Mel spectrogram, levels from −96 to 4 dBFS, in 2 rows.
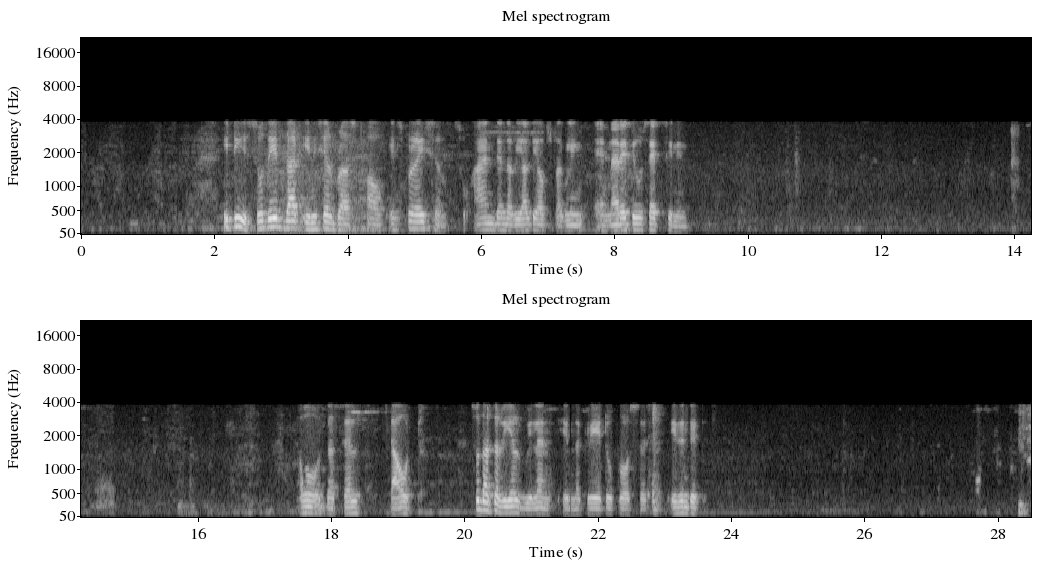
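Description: Speech carried over a narrowband Bluetooth CVSD headset codec, whose one-bit-per-sample delta coding follows the waveform with an adapting step, a sound that fits a 64 kbps CVSD link. The result is plainly audible: nothing above 4 kHz, scratchy s sounds, distortion where loud high sounds outrun the step, and a granular hiss under the voice. Between 21.58 and 21.61 s there is also unconcealed Bluetooth headset packet loss. A couple of voice packets, about 15 ms of audio, never arrived and were filled with silence or an idle pattern, leaving a short hole with abrupt edges, followed by a moment of quieter speech as the codec recovers.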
